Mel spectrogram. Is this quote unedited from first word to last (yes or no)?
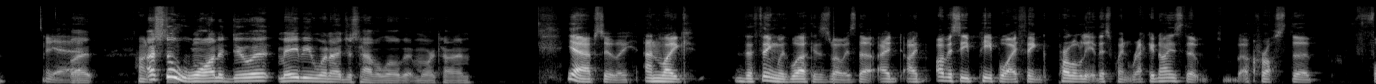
no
